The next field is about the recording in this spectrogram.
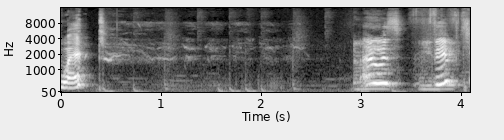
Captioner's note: laughs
